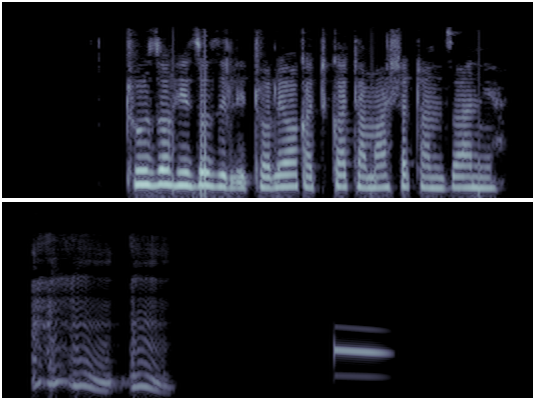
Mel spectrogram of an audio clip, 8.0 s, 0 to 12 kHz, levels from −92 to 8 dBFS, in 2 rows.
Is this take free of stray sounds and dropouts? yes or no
no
